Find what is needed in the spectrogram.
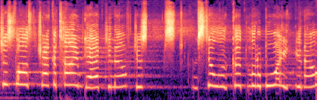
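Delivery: put-on voice up a few octaves, guilty child-like.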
